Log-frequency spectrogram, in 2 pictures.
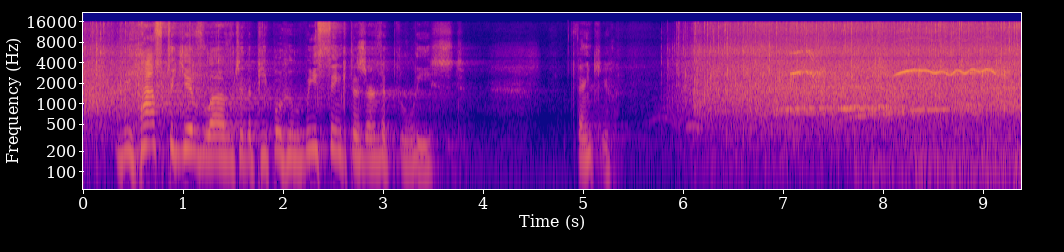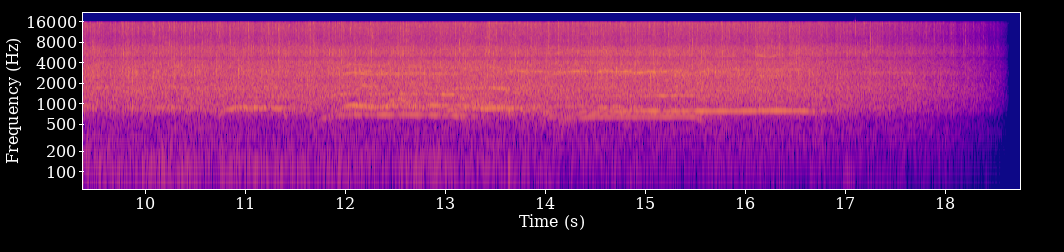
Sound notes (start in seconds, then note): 6.4 applause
